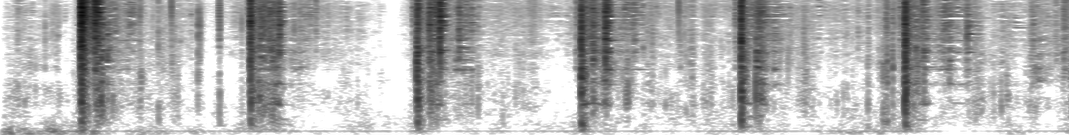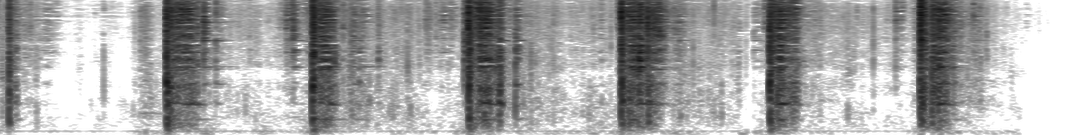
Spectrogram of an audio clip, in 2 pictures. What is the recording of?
Gathering Stone Resources
Sounds from making holes in the ground to place a mortar in it, it could also be used for preparations of building a tent. What I envision most is though that a real time strategy worker is harvesting coal, iron, metal, gold or stone resources using a pickax or shovel on hard ground. It could also be a massively multiplayer role playing game with the harvesting features.
build, builder, building, constructing, construction, game, gatherer, gathering, gold, harvest, iron, ore, resource, site, stone, stone-age, tool, video-game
